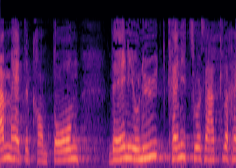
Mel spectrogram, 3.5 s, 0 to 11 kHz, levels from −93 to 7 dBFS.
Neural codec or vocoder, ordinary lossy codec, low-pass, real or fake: none; none; 7.2 kHz; real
